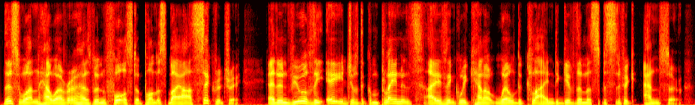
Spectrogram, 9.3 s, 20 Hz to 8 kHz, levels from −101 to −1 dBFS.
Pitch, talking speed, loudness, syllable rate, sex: 120 Hz, 205 wpm, -20 LUFS, 5.9 syllables/s, male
